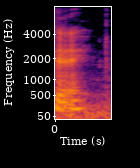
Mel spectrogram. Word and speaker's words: Yasuke: I think Yasuke.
